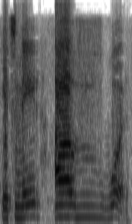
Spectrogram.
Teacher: It's not a wood with an unvoiced F. It's all voiced and it's all connected.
